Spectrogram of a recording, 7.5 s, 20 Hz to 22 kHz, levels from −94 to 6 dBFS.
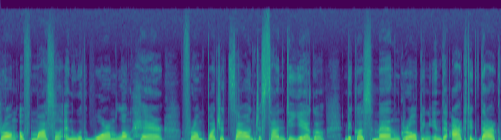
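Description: Nothing in the recording stands out as a technical fault; the speech comes through without any glitch or defect worth flagging.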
